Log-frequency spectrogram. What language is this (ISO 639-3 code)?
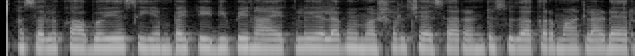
tel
